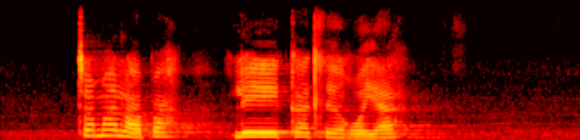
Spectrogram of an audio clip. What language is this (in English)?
Northern Sotho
